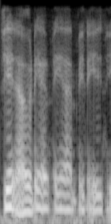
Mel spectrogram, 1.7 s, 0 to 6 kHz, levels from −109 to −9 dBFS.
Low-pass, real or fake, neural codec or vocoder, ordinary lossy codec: 5.4 kHz; fake; autoencoder, 22.05 kHz, a latent of 192 numbers a frame, VITS, trained on many speakers; none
